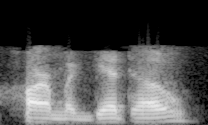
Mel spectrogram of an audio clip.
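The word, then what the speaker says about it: Har Megiddo: And I understand it's different than the Hebrew pronunciation. It's Harmageddo, is where the rendezvous will occur, then the final battle is around Harmageddo, but it is there that Yehudim will be restored.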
